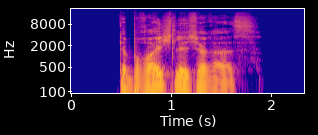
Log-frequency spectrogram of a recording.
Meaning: strong/mixed nominative/accusative neuter singular comparative degree of gebräuchlich
- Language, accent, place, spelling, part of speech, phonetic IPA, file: German, Germany, Berlin, gebräuchlicheres, adjective, [ɡəˈbʁɔɪ̯çlɪçəʁəs], De-gebräuchlicheres.ogg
